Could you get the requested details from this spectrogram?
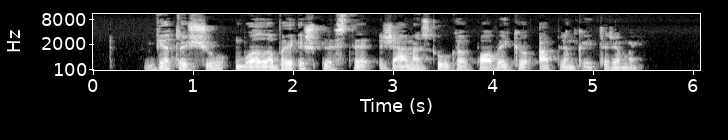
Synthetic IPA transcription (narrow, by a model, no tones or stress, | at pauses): ʋʲiɛt̪ʊʃʲuːbʊʋoːlˠɐbɐɪʔɪʃʲpʲlʲɛsʲt̪ʲɪʒʲæːmʲeːsuːkʲoːpoːʋʲɛɪkʲuːʔɑːpʲlʲɪŋkɐɪt̪ʲɪɾʲɪmɐɪ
